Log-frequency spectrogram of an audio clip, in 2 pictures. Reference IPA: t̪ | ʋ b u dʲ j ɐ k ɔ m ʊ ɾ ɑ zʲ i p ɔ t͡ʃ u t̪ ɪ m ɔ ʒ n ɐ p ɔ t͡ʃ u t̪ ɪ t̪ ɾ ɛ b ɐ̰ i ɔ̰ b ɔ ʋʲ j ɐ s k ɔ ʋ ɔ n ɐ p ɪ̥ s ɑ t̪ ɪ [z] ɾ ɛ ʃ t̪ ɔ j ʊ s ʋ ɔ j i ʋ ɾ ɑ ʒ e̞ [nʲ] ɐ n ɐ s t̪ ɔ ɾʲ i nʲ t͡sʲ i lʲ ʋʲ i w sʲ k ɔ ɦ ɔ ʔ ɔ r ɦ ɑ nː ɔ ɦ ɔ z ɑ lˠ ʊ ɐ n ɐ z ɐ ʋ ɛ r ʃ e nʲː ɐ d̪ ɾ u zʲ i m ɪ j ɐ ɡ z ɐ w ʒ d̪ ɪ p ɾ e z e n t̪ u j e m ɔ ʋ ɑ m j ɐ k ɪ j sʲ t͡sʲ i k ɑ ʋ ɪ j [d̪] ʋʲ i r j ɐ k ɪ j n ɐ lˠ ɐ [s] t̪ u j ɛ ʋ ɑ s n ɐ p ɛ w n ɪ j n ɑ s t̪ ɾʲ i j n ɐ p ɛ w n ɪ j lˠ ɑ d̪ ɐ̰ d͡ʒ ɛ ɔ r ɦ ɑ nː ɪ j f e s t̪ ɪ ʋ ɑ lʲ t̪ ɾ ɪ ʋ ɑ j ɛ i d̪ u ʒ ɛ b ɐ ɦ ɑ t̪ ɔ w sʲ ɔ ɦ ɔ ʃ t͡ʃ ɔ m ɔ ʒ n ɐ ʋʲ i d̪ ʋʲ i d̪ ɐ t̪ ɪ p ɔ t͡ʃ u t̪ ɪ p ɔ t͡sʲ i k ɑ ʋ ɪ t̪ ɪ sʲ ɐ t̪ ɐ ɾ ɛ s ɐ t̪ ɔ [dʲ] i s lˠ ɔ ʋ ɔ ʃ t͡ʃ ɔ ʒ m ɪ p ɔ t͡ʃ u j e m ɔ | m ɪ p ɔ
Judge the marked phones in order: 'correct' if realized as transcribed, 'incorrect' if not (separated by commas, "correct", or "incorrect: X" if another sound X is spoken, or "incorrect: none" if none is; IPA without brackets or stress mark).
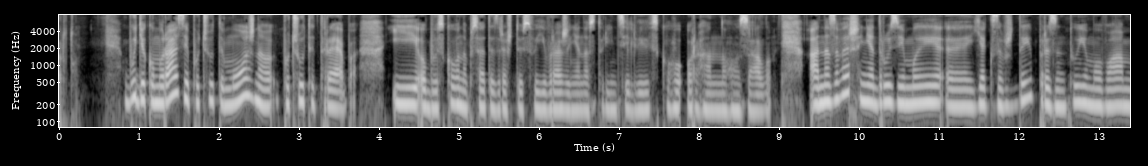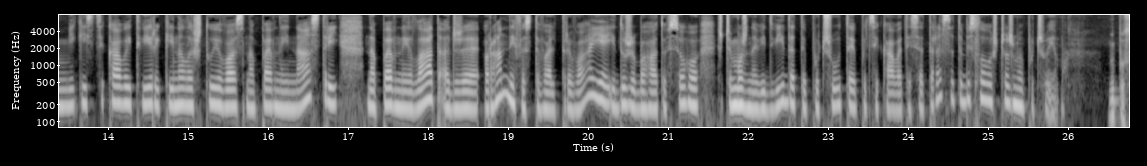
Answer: correct, incorrect: nʲː, incorrect: t̪, incorrect: ʃ, incorrect: bʲ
